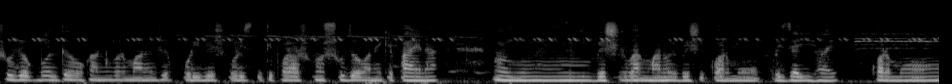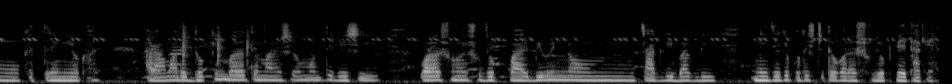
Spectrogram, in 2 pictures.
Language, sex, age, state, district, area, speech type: Bengali, female, 30-45, West Bengal, Birbhum, urban, spontaneous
